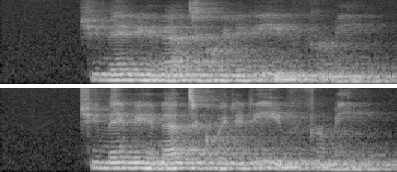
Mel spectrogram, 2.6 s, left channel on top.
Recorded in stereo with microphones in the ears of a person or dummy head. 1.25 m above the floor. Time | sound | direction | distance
0.5 | a woman speaking | 50° right (ahead or behind) | 1.0 m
